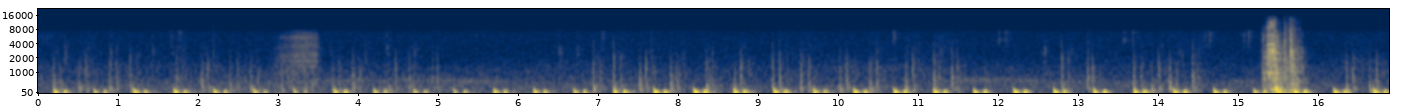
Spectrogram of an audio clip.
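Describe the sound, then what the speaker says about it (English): A steady heartbeat thumps throughout the background in Project Zomboid, a regular low double pulse that keeps going unbroken, with a couple of faint brief noises on top and no talking. "makes it kind of exciting when you have that heartbeat in the background"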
